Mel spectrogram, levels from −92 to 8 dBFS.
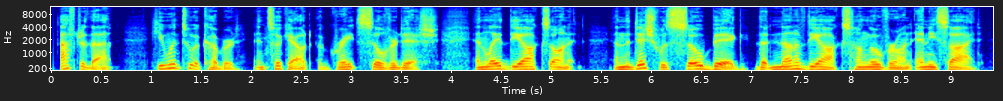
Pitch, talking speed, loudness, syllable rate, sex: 125 Hz, 230 wpm, -17 LUFS, 5.1 syllables/s, male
